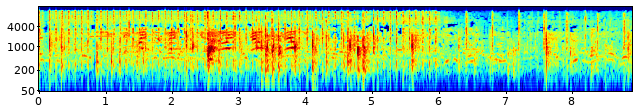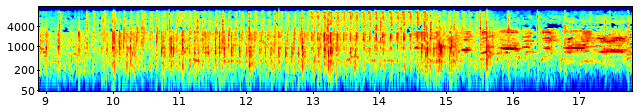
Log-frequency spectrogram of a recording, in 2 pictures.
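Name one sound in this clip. Paintball markers fire in rapid bursts of sharp pops.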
